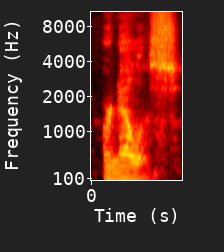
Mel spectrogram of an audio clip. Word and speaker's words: Ornelas: How do you say his last name? Ornelas? Lee, help me out. Ornelas. Good. Yeah, that's correct. Ornelas, Andy Ornelas.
